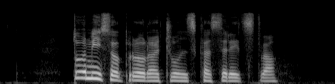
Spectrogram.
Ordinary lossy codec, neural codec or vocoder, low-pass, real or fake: none; codec, 24 kHz, 1 kbps, SNAC; none; fake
